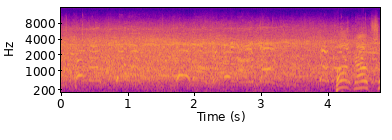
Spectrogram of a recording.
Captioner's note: crowd cheering; Jimmy Hart shouting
